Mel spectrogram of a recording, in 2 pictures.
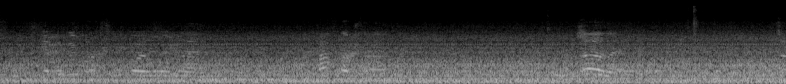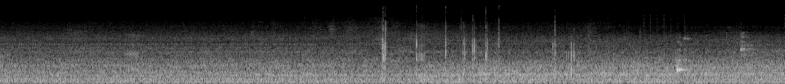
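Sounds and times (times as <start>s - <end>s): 
low rumble inside a moving train carriage: 0.0s - 15.7s
sharp clanks and rattles of a slowing train: 11.2s - 15.7s.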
